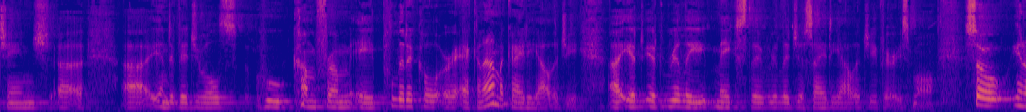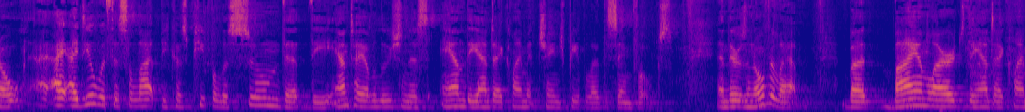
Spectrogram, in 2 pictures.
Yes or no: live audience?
yes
